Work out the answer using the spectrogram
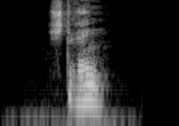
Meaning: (adjective) 1. strict, rigorous 2. severe, intense 3. pungent, strong and unpleasant; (adverb) strictly, very much
- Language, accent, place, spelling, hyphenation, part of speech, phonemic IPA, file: German, Germany, Berlin, streng, streng, adjective / adverb, /ʃtʁɛŋ/, De-streng.ogg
